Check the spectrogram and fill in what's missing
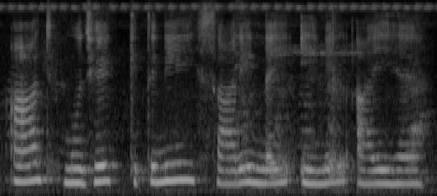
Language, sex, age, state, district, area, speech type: Hindi, female, 60+, Uttar Pradesh, Sonbhadra, rural, read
